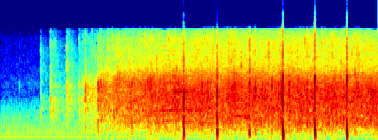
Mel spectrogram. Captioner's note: applause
